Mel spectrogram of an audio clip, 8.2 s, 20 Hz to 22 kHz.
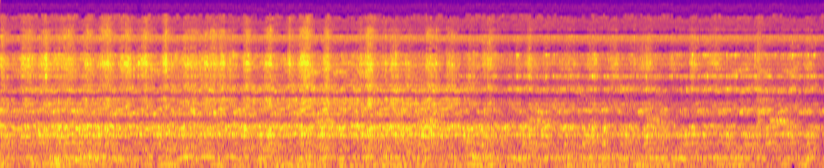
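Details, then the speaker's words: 1970s CG HB 56-inch 1400mm ceiling fan, 67W, 50Hz, 265-270rpm, original windings and 2.25mfd capacitor, running without blades: quiet, gritty grinding under the motor hum from worn bearings needing replacement; worn motor bearing. "so the fans Potter has been installed let me turn on grinding noise from the bearings you can hear"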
